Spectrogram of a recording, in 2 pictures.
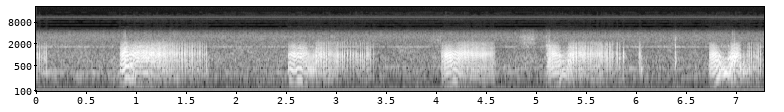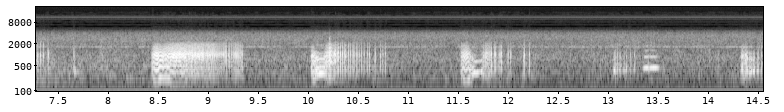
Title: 20080417-165352 baby's snore.wmv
